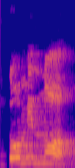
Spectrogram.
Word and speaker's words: dominó: Dominó, o nó é mais forte.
